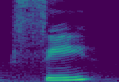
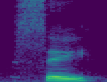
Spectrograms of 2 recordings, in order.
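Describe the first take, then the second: First: "C" said with one pure straight ee, no glide; teacher shows "C" with a flat unmoving vowel. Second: "C" imitated with a slight Australian glide into the ee; mock Australian. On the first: Shown as a demonstration. Teacher contrasting her straight vowel with the student's. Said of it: "For me, it's more of a straight sound". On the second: Teacher echoing the student's Australian "C". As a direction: copy the student's gliding "C". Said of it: "even that has a little bit of it".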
